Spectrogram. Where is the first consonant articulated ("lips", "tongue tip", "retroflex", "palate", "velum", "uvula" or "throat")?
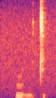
retroflex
